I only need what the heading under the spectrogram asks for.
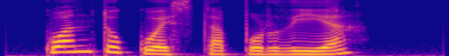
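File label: how much does it cost per day, spanish, female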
